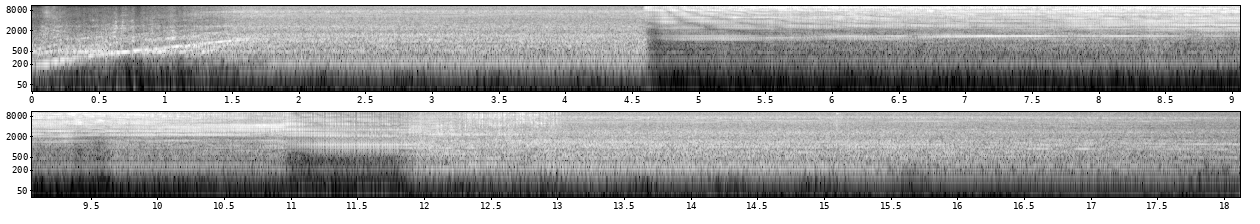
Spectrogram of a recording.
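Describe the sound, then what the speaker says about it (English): Shaper or spindle moulder cutting short tenons in wood, a loud continuous machine whine and rough cutting roar that shifts in tone as the workpiece passes the cutter, with no talking. "So let's take a look at this option in action"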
